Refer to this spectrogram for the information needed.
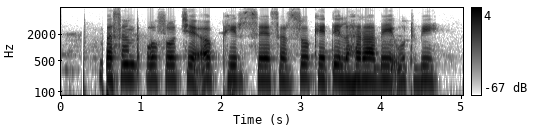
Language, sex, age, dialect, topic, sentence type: Magahi, female, 46-50, Northeastern/Surjapuri, agriculture, statement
